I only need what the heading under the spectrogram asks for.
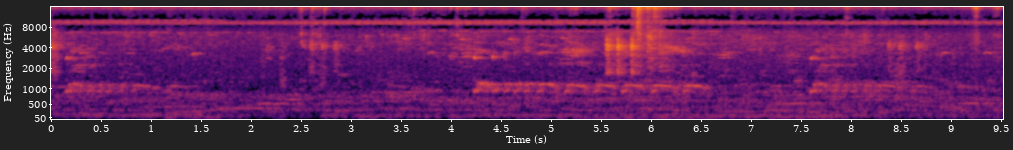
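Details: Singing white zebra dove, whose cooing is meant to rouse breeding desire in listeners: two soft rolling coo phrases heard through steady background hiss and hum.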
